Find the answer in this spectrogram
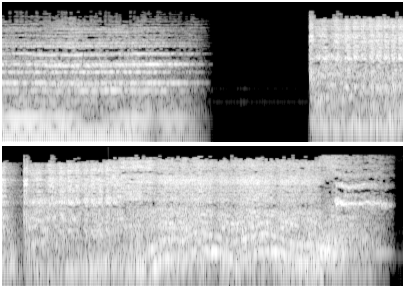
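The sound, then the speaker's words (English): A loud, home-built hot rod engine rumbles steadily, falls silent for a couple of seconds, then roars back to life and revs repeatedly, its pitch climbing and dropping. No voices are heard. “Mainly Jesus and my hot rod.”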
